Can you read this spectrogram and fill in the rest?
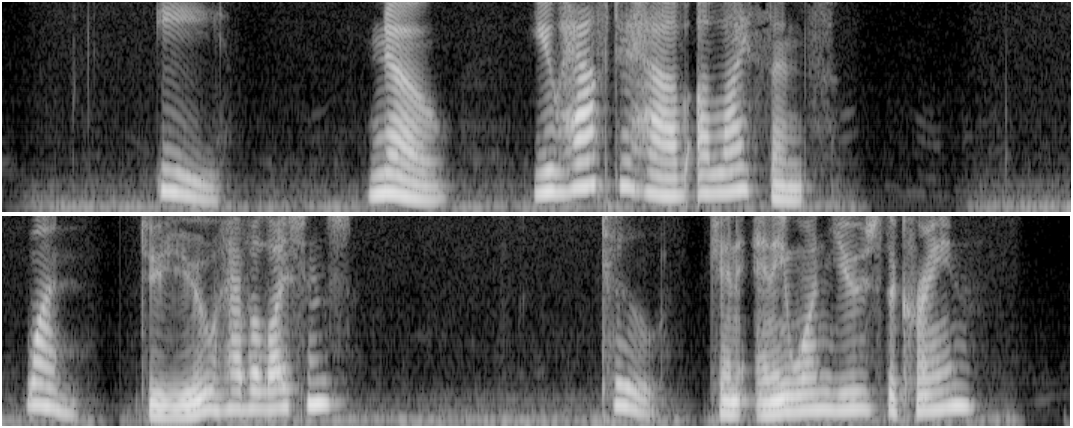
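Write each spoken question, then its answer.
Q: No, you have to have a license.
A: 2: Can anyone use the crane?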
